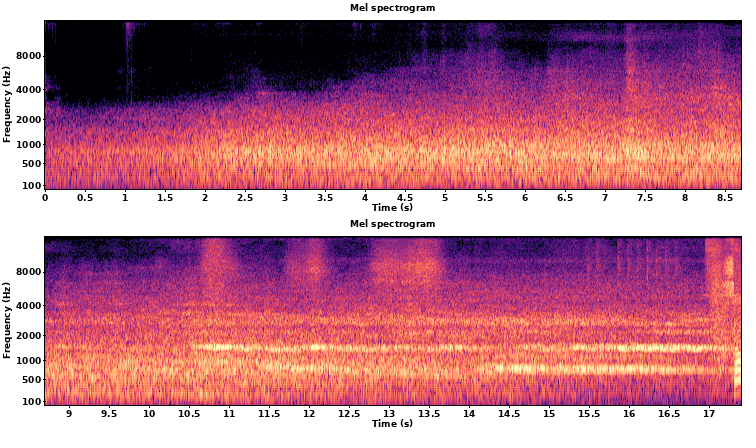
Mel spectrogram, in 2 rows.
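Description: A Toronto Line 2 subway train rumbles into the station, a rising roar of wheels and motor that swells and holds, with squealing brake tones as it slows near the end.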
